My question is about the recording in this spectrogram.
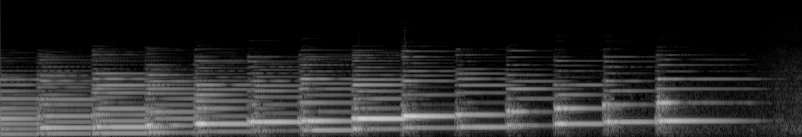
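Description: C major scale played on a digital piano, rising evenly at about two notes a second and ending on a held top note that fades away.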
